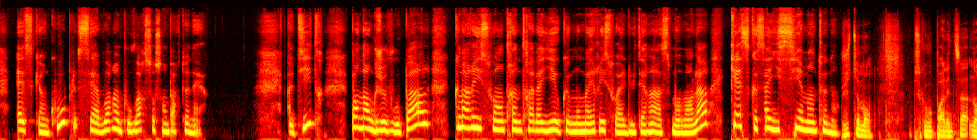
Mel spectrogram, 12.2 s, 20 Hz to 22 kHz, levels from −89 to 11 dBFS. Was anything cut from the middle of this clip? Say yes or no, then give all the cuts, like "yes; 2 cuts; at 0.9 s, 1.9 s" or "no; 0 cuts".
yes; 5 cuts; at 3.6 s, 4.3 s, 5.7 s, 9.5 s, 10.5 s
